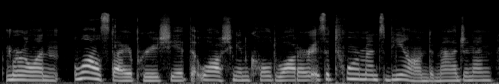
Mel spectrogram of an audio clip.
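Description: A woman's voice: medium pitch, moderate pace, dark tone, dry recording, close to an everyday voice. A woman voicing an irritable young prince who drawls and snaps in exasperation. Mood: exasperated.

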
